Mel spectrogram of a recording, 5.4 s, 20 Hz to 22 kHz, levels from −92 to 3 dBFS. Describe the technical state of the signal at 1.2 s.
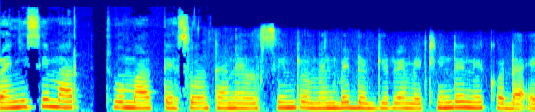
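Short concealed packet loss runs from 1.16 to 1.23 s, in two back-to-back gaps. Audio arrived too late, so the receiver extended the preceding sound and then blended back, which leaves a brief smear. The playout delay also shrank by roughly 30 ms.

A jitter buffer slow-down follows from 1.24 to 1.55 s. To rebuild its depleted reserve, the receiver repeated pitch periods and added about 38 ms. Playback runs at 90% speed with unchanged pitch, so the sound is audibly drawn out.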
